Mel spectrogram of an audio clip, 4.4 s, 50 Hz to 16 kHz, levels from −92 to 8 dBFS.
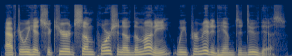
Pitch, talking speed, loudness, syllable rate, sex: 155 Hz, 205 wpm, -22 LUFS, 5.3 syllables/s, male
